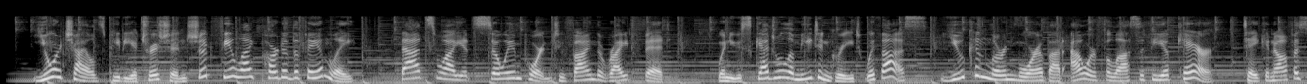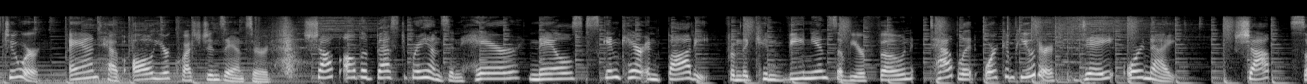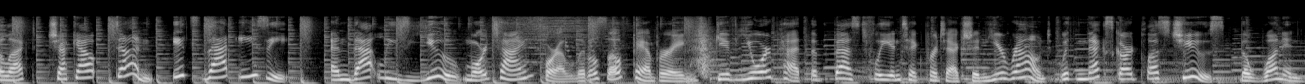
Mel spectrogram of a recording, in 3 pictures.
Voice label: female, female voice artists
